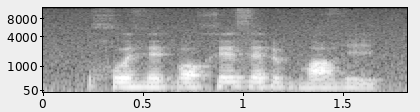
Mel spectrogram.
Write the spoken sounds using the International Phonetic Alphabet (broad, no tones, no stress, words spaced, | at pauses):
χʷeɦeɠɔ xezeɗʏ bʱɑɦi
